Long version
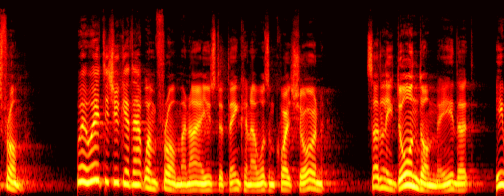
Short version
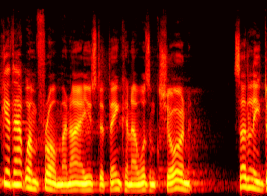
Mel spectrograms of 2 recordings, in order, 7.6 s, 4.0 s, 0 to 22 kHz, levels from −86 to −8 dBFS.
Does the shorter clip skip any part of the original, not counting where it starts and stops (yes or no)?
yes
